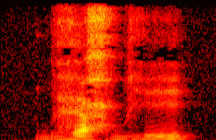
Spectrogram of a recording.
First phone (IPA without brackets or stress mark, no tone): bʱ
